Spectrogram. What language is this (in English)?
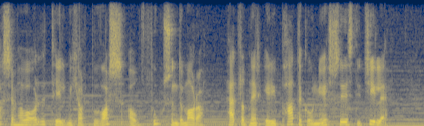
Icelandic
